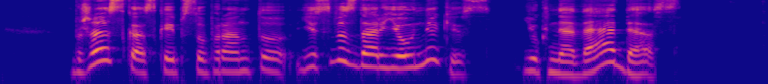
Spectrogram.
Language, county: Lithuanian, Klaipėda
